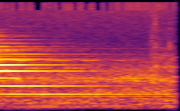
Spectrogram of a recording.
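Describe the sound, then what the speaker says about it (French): Church bell ringing as a faint, sustained tone with steady overtones, heard from a distance in a town centre over low background noise. "ça c'est chouette d'entendre la cloche."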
